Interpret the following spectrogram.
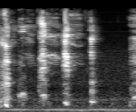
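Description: A man laughing quietly in a few short, breathy bursts over the first second and a half.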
